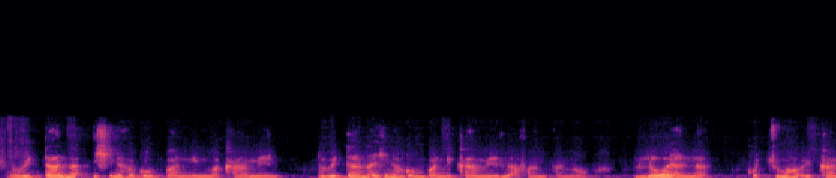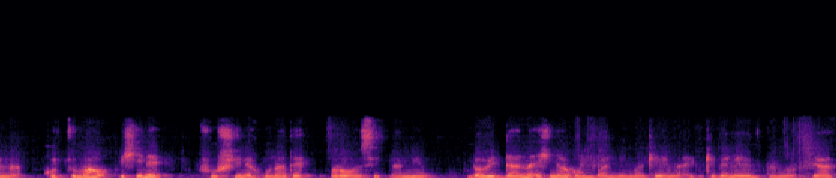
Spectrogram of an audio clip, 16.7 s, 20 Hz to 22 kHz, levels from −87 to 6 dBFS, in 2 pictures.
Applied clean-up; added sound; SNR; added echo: neural separator model SepFormer DNS4.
